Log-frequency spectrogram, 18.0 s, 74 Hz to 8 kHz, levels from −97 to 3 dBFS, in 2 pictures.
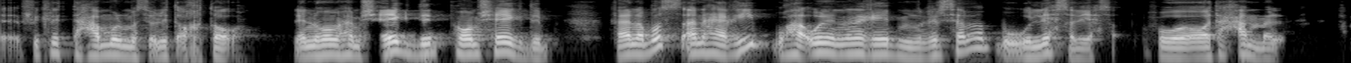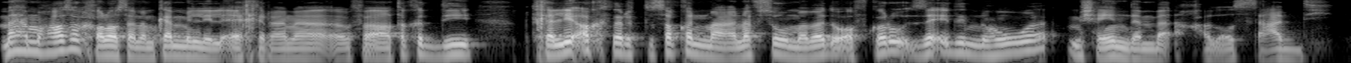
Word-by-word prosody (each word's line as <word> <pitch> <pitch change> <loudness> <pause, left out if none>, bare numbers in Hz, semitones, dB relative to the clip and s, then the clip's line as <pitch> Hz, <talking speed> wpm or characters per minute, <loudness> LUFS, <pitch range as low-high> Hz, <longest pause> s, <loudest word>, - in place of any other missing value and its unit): فكرة 165 - -7
تحمُّل 145 -3 +1
مسؤولية 125 0 -3
أخطائه، - - -3 0.3
لأنه 130 +2 +2
هو 145 -1 +4
مش 130 - -2
هيكدب 155 -3 +5
هو 150 0 +7
مش 150 +3 -3
هيكدب، 120 -11 +3 0.4
فأنا 145 +2 +5
بُص - - +2
أنا 165 +1 +3
هأغيب 200 - 0
وهاقول 170 +1 +4
إن 155 -1 +1
أنا 160 0 +3
غايب 150 -1 +1
من 120 -2 -5
غير 135 +4 -4
سبب، 195 +10 -2
واللي 125 +6 0
يحصل 160 - -3
يحصل 290 - -8 0.2
ف - - -21
وأتحمل 120 - +1 0.5
مهما 180 -1 0
حصل 200 +2 +3
خلاص 135 0 +4
أنا 120 - -1
مكمّل 130 +2 -1
للآخر. 110 -1 -3
أنا 110 0 -5
فأعتقد 115 +5 -3
دي 145 +2 -2 0.3
بتخليه - - +5
أكثر 165 - +2
اتساقًا 160 +4 -2
مع 120 -6 -1
نفسه 135 +4 -2
ومبادئه 135 0 +1
وأفكاره 180 +3 0
زائد 165 +3 -2
إنه 145 -4 -4
هو 170 +7 -2 0.2
مش 130 -4 -7
هيندم 110 -4 -2
بقى - - -7
خلاص - - -13
عدّي. 105 -2 -9
140 Hz, 170 wpm, -24 LUFS, 120-160 Hz, 0.5 s, هو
